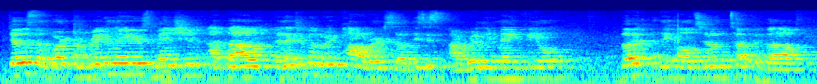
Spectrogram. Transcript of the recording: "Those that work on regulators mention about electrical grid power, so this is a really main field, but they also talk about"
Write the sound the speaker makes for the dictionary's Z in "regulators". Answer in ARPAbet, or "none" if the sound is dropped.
Z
